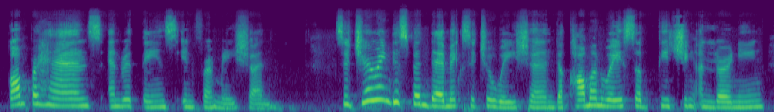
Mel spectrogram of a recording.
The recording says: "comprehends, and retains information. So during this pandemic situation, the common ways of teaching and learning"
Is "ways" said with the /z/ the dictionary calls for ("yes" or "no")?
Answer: no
